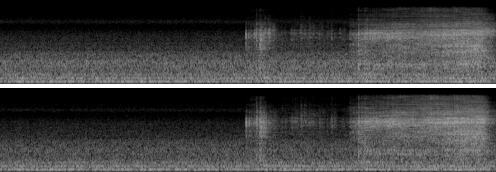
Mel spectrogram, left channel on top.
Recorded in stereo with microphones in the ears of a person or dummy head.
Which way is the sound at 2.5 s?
10° left (ahead or behind).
